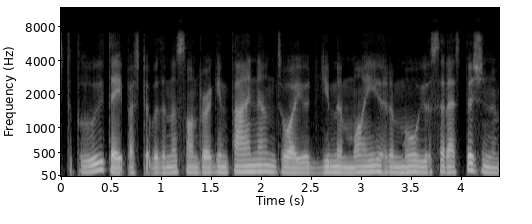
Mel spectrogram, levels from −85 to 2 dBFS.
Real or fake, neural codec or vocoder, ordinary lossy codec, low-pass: fake; codec, 16 kHz, 0.2 kbps, FocalCodec; Opus, 32 kbps; 7.2 kHz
